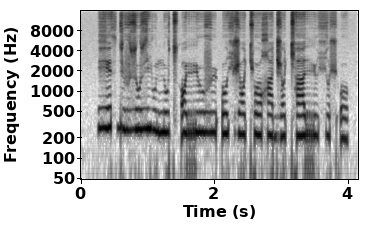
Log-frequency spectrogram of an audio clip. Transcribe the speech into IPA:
ɣeθdʉv zuzju nut͡sʼɔ rʲuvʉ ʔoçʒɔ cʰoχad͡ʒɔ cʰarʲuçoʃʔo

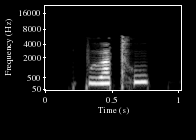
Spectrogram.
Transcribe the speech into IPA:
pɯ˦˥a̯tʰu˥˩k̚

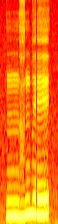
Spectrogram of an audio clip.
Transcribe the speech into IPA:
nːa̤nbe ɾe

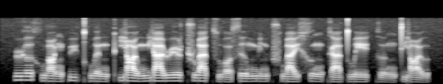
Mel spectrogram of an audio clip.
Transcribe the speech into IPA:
ɻɤ˥xwɑ˨˩ŋ py˥˩ kʰwə˨˩n pʰjɑ˥˩ʊ̯mjä˥ɻɻ̩˥ ʈ͡ʂwä˥ t͡swɔ˨˩sɹ̩˥my˥˧nʈ͡ʂʰwa˥˧ɪ̯ xʊ˥˩ŋkä˧˥t̪we˧˥ɪ̯kɤ˨˩ŋ t̪jɑ˥˩ʊ̯

